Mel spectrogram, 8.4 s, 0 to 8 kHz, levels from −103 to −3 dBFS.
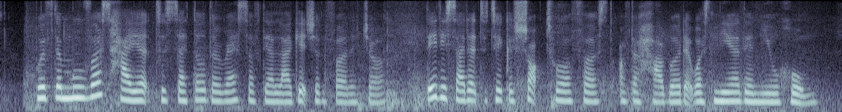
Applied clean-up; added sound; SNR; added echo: none; Run; 18 dB; none.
